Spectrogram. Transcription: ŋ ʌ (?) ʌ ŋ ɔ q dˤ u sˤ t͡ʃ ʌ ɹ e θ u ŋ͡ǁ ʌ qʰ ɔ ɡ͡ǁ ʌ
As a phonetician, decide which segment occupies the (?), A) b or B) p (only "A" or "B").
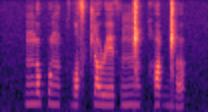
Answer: B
